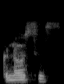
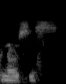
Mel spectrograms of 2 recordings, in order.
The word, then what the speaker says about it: gnosis: pronounce it exactly um i think it's called g-n-o-s-i-s maybe it's moses gnosis i think is that how it's pronounced gnosis so it has not merged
